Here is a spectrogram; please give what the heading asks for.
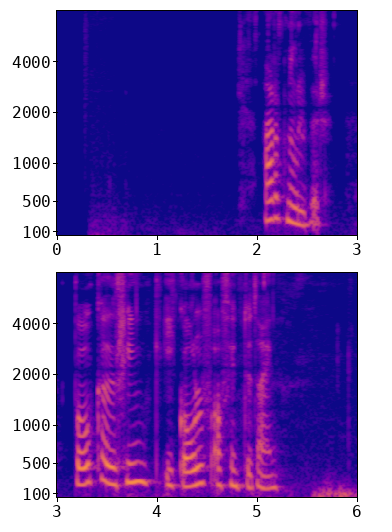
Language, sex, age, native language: Icelandic, female, 40-49, Icelandic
